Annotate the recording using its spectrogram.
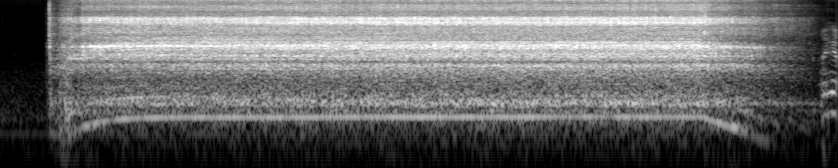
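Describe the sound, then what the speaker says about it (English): Blender whirring steadily as it mixes Dutch baby pancake batter with melted butter, a loud, even motor drone that spins up, holds for several seconds, then winds down. "And I'm going to give that a blend."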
